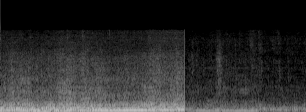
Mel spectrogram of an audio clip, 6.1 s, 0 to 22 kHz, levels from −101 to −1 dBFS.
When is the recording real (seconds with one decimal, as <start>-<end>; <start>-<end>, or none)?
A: 0.0-5.2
